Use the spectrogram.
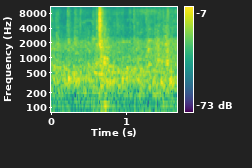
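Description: Breeder pigeons kept in a loft coo softly at a distance, a low murmuring of bird calls with one brief sharper sound partway through and no talking.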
